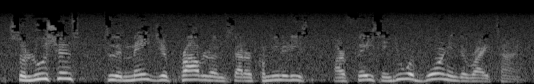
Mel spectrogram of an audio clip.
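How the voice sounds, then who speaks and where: Over noticeable background noise, a man with a Spanish accent speaks fast-ish and high-pitched in an animated tone with ordinary pitch variation. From Honduras. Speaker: commencement speaker. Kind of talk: commencement speech.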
